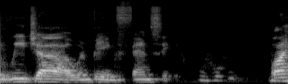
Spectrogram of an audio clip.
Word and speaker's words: Ouija: I go with the traditional French pronunciation. Because it's oui for French for yes, and ja, which is yes.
